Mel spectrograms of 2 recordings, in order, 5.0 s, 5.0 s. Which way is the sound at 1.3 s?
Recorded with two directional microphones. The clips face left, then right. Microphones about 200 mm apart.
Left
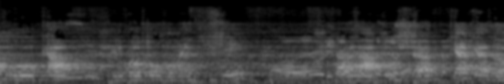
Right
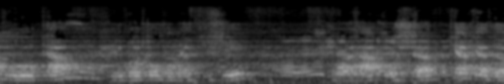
50° right (ahead or behind).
